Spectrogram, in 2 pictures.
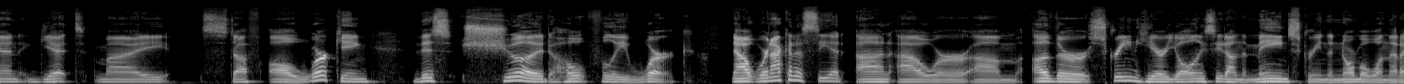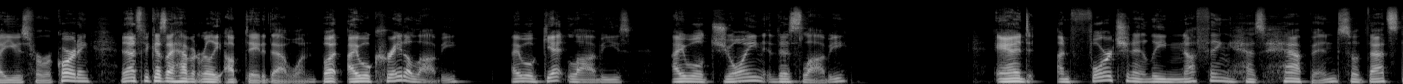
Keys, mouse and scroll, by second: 5.0 click, 6.5 click, 10.8 click, 17.6 click, 27.7 click.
